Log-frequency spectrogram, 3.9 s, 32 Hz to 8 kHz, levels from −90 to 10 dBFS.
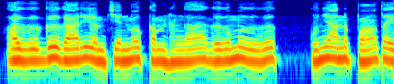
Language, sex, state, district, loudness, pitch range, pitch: Wancho, male, Arunachal Pradesh, Longding, -14 LUFS, 155-170 Hz, 160 Hz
